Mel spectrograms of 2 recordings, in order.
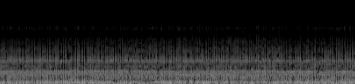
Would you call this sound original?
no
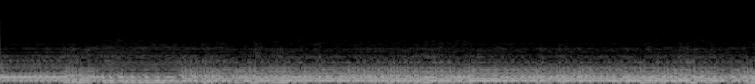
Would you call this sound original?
no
